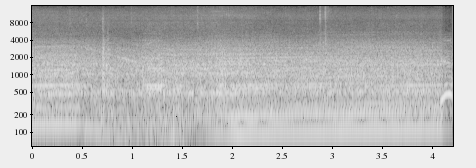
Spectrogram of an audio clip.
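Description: A Goldwing motorcycle cruising at leisure along the Blue Ridge Parkway, with a steady, loud engine drone and constant wind rush throughout, the engine note shifting slightly in pitch as it rides.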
